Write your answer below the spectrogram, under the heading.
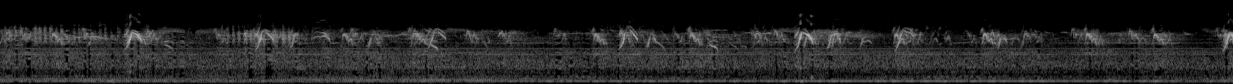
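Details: Osprey at a ranch nest with an early-morning fish, 30 April 2020 around 7 a.m.: bursts of piercing high chirps and whistles repeat every second or two, louder accents recurring about every three seconds, over a faint steady hum.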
